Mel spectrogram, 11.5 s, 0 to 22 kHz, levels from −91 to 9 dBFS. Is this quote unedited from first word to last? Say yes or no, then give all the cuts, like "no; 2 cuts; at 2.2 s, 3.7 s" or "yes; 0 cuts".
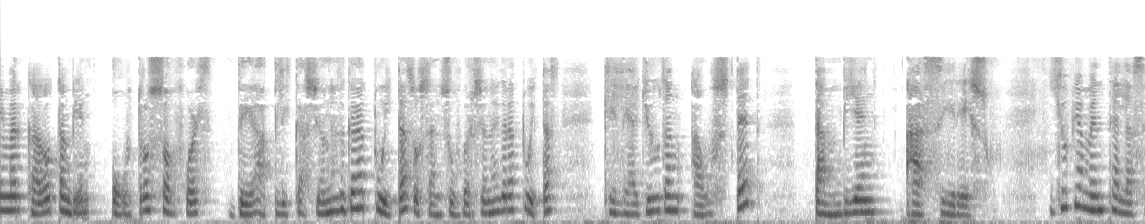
yes; 0 cuts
